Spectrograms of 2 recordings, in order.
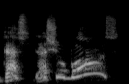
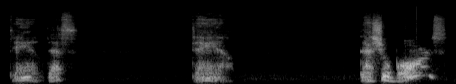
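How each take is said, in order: First: High, soft disbelief; quiet, high-pitched mock disbelief; incredulous. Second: Squeaky high disbelief; mocking, high-pitched "that's your bars?"; incredulous. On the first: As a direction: ask it again, higher and hushed. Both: Real, not acted. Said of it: "I heard more profanity than words".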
